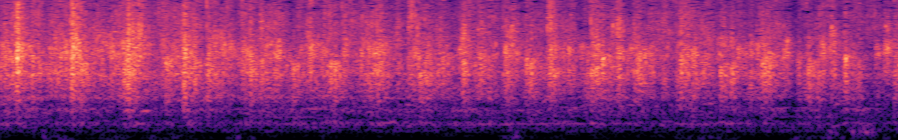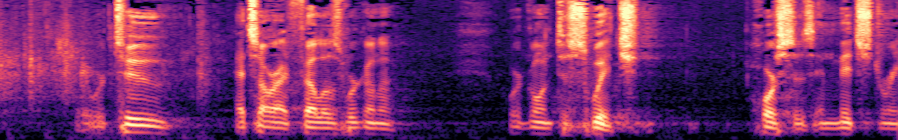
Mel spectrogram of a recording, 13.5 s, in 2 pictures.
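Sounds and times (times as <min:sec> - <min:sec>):
audience clapping hands: 0:00.0 - 0:08.6
speech: 0:07.4 - 0:09.8, 0:10.6 - 0:11.7, 0:12.4 - 0:13.4.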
